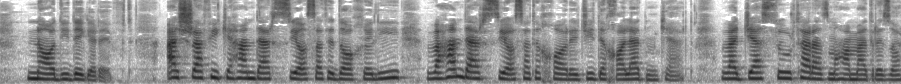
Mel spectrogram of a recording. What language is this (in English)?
Persian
